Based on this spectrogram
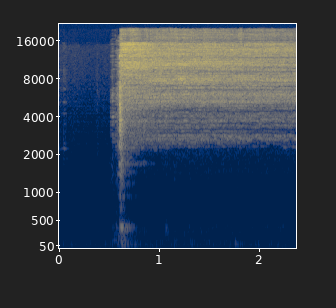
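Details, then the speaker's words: Truck pre-trip air brake leak test, truck and trailer valves pushed in, service brake held; sharp air burst then steady high hiss settling as brake chambers fill; normal brake chamber fill. "you can hear the air fill the brake Chambers get comfortable in your seat because we have to hold this for 60 seconds"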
